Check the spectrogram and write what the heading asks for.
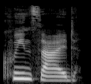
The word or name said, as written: queenside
